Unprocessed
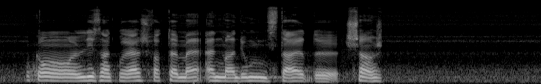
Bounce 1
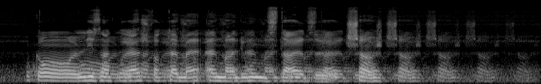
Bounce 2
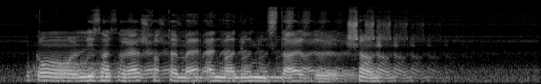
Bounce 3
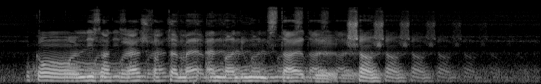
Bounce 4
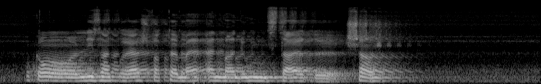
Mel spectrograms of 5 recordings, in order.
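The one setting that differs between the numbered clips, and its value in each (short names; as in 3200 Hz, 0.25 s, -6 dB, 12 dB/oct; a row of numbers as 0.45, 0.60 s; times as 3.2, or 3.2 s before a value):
feedback echo, time: 0.393, 0.168, 0.26, 0.101 s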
